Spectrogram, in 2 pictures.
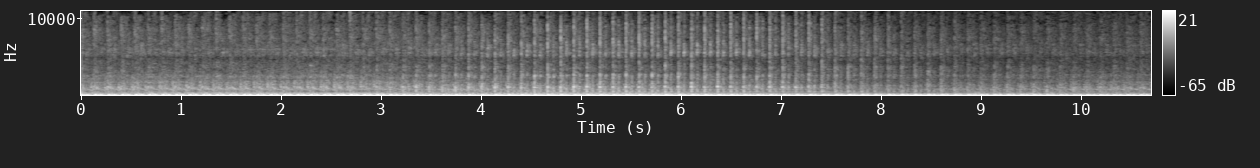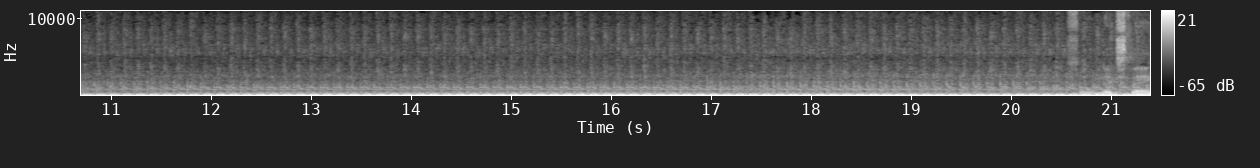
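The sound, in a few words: Indian motorcycle engine idling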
